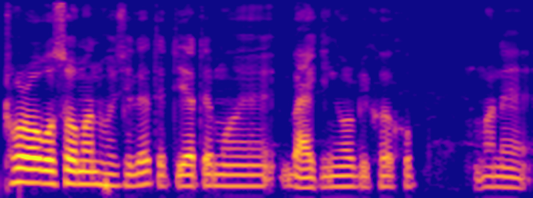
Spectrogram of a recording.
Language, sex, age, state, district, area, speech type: Assamese, male, 30-45, Assam, Sivasagar, rural, spontaneous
